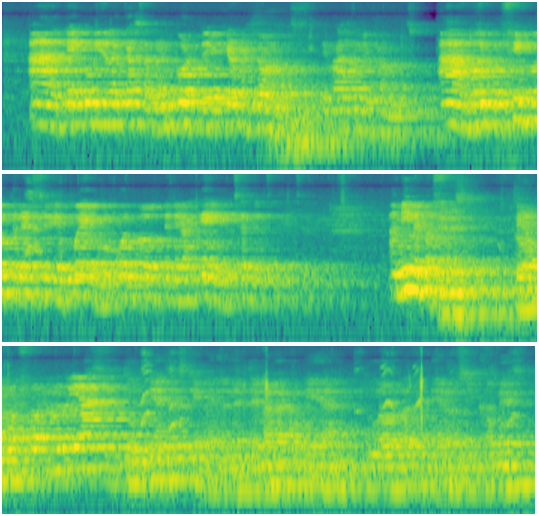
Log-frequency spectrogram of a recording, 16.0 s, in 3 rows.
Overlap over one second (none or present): none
